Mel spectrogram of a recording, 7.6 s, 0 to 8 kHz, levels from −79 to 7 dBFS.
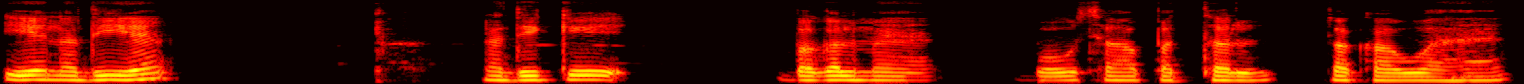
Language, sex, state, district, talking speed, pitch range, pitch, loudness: Hindi, male, Bihar, Jamui, 85 wpm, 140-165 Hz, 150 Hz, -22 LUFS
